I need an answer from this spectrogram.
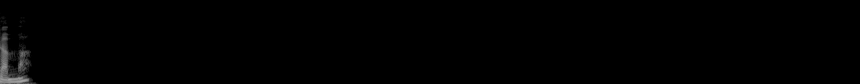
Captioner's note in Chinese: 空白_音频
